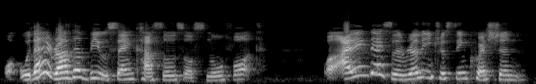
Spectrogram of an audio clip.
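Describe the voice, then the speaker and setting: A woman's voice: fairly high pitch, big pitch swings, moderate pace, lo-fi sound. A woman from Singapore, a podcast guest talking earnestly with many fillers and restarts. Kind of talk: casual interview.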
